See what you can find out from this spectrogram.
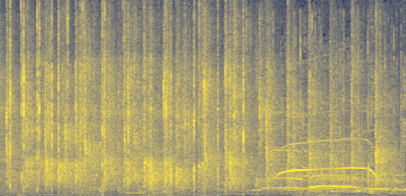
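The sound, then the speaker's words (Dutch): An audience applauds with steady, dense clapping throughout, joined late by a few brief whistles rising over the noise. “Applaus voor de.”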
